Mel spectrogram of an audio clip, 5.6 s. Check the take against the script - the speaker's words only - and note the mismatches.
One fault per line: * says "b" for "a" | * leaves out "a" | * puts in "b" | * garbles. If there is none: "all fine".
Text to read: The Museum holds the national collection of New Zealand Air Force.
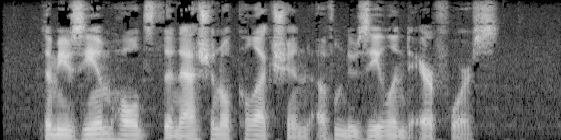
all fine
